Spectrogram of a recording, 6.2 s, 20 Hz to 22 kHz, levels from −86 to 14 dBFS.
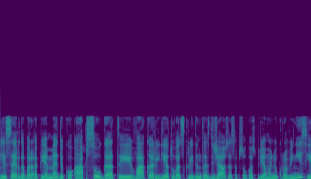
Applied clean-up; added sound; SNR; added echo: none; none; none; none.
